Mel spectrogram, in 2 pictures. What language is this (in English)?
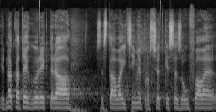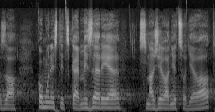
Czech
